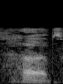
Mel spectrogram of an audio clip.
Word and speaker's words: herbs: absolutely although I do insist that everyone pronounces it herbs with an H there's thund this herbs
